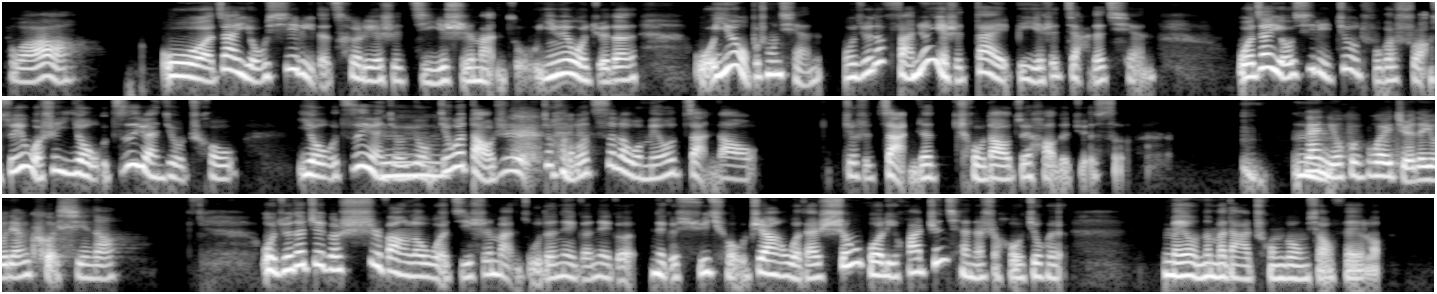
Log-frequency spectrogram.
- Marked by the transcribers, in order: chuckle; tapping
- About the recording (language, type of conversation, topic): Chinese, podcast, 你怎样教自己延迟满足？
